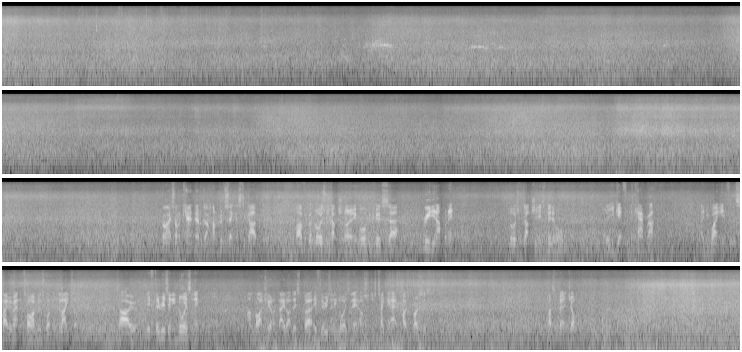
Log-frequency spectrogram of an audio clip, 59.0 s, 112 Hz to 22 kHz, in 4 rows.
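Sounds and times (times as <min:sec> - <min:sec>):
sea surf breaking: 0:00.0 - 0:59.0.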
